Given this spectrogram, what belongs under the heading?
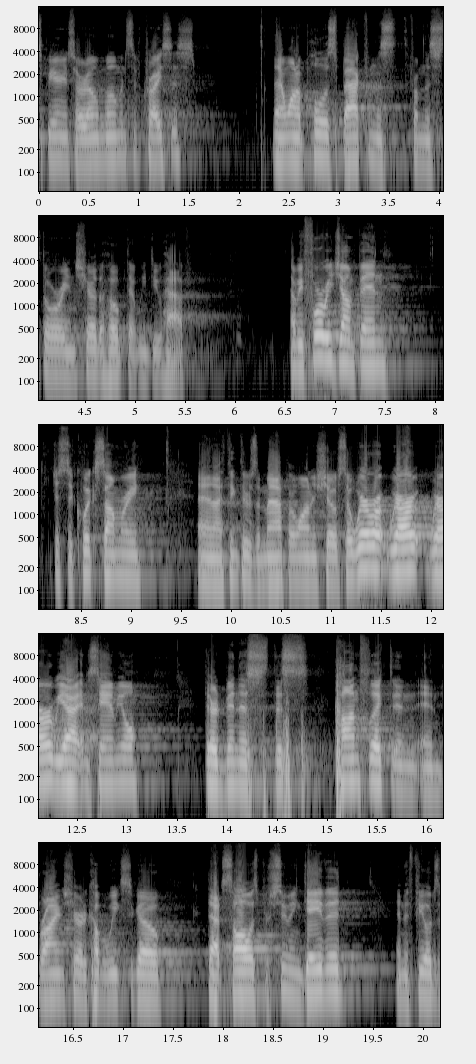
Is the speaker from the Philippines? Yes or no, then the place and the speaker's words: yes; Philippines; now in United States; growing up in the Philippines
